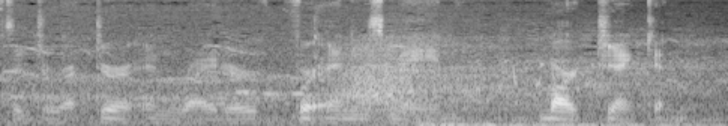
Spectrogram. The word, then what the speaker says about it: Enys Men: Yeah, it's Maine rather than men. It's spelled men, pronounced Maine, because it's Cornish word for stone.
